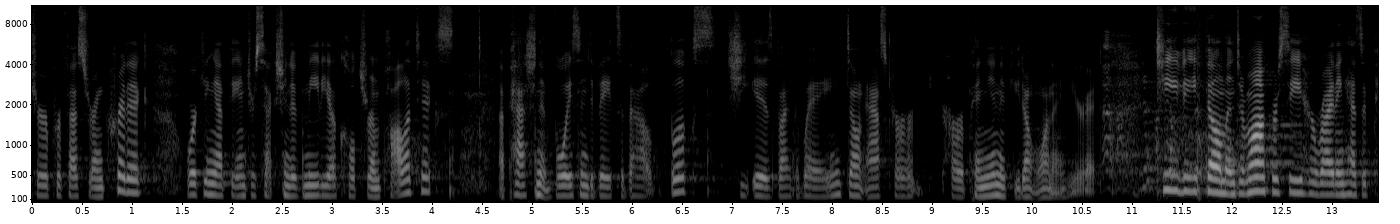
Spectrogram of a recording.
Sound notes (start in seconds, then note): 10.7 laughs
